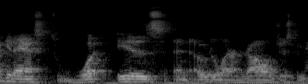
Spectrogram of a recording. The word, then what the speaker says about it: otolaryngologist: here so i get asked what is an otolaryngologist and how do you pronounce it well that's how you pronounce it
